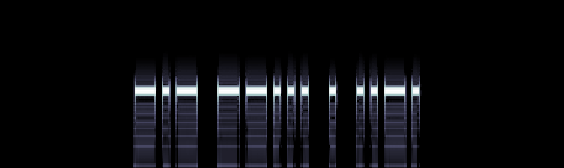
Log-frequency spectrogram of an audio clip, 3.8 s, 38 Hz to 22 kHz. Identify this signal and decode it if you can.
Morse code, heard as a keyed tone, about 25 wpm, 700 Hz. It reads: K7EF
